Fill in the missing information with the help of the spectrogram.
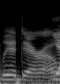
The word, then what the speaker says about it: Leah Darrow: And they don't tell women the other side of the story, where it's, like, you know, I think it's, what is it, Leah Dara? Is that how you say her name? – Leah Darrow.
